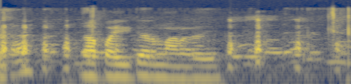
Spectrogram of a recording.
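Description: Aseel gamecock making short repeated calls while being held and handled, mixed with a man's voice.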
